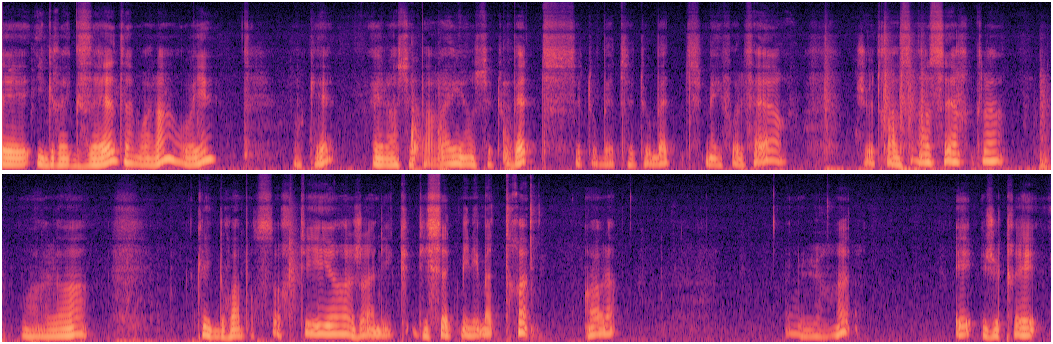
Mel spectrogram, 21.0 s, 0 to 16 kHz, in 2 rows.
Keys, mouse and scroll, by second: 0.7 scroll down 1, 2.9 click, 3.7-4.0 scroll up 1, 4.3-5.0 right drag, 5.1 &, 6.8 click, 9.1 click, 10.4 click, 11.0 right click, 12.1 right click, 12.4 typing, 13.1 click, 14.2 click, 15.2-15.9 typing, 17.0 click, 18.6 typing.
